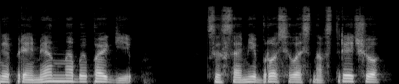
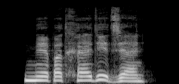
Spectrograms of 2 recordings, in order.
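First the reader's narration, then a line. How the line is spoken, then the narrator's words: Shout. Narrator (Russian): крикнула Тайши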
